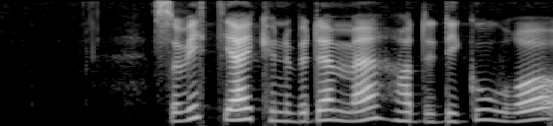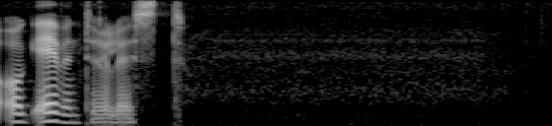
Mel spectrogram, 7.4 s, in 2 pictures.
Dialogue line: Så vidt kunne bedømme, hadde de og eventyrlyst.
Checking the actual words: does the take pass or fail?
fail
